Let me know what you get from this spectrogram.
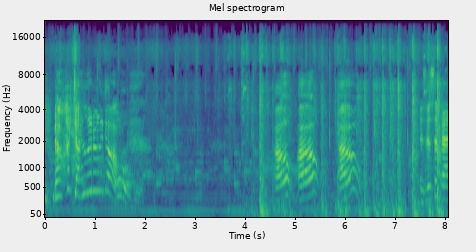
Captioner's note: laughter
